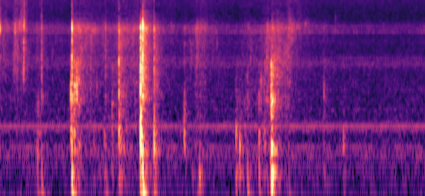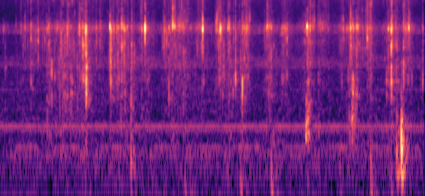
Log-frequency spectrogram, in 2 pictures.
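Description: Rubber-gloved hands packing chili-seasoned napa cabbage kimchi into a glass container: scattered wet squelches and soft slaps of the cabbage leaves, two sharper ones about one and a half and nearly three seconds in, with a quieter pause in the middle.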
